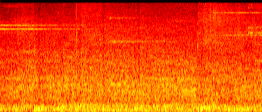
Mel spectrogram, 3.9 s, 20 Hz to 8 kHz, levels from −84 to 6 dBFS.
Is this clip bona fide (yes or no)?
yes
